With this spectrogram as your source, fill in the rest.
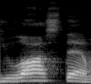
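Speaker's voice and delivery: mad, angry, accusing tone. Retelling a dream where the dad snapped at the speaker: imitating an angry dad. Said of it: "all mad".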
